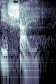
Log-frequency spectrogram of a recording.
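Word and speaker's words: Ишай (ישי): Его имя на иврите произносится как Ишай и означает «Яхве есть сущий».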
